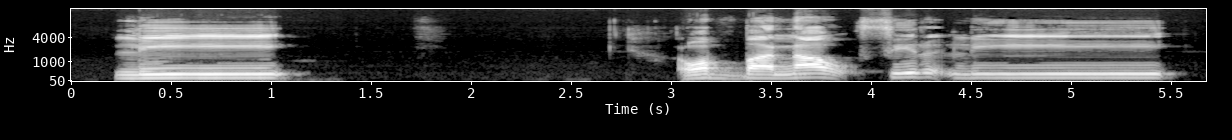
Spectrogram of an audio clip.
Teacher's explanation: اس کی یا کو لمبا کرنا ہے، یا لام کو لمبا کرنا ہے کیونکہ یہاں پر یا مدہ ہے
